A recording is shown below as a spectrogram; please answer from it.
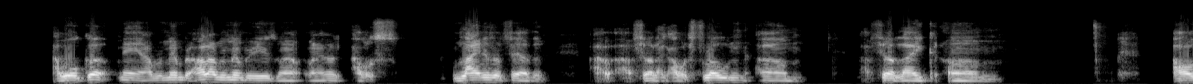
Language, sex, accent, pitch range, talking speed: English, male, American, 90-125 Hz, 165 wpm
